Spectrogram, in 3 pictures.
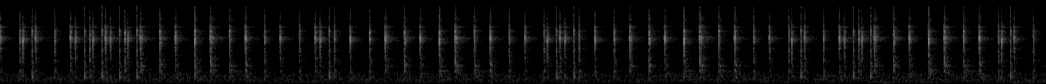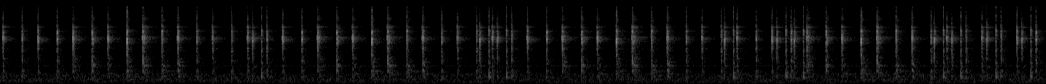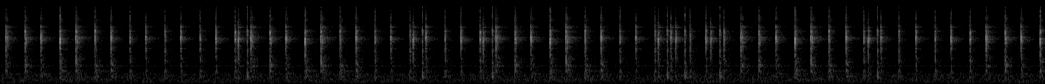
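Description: Electromechanical relays clicking in a rapid, steady stream of about four clicks a second as a relay computer's tape program loader decodes clock and data pulses from a stereo audio cassette and latches the program into memory.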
